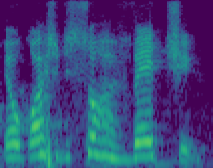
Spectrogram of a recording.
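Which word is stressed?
sorvete. The stress falls on the word sorvete. It is ice cream I like, not yogurt. "Não é de iogurte, é de sorvete"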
